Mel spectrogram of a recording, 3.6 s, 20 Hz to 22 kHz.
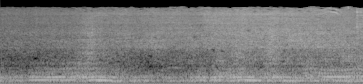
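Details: Petrol engine with a cylinder 4 misfire, fault code P0304, revving with a rough, wavering drone.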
